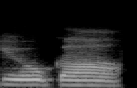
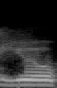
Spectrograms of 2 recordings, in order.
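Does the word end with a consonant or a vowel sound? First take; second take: vowel; consonant. First: The word ends on an added vowel sound. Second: The word ends on a consonant sound. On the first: The speaker calls it wrong. "not yoga" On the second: The speaker calls it right. "The pronunciation is yog"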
